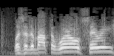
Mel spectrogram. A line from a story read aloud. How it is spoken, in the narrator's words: she asked, as though trying desperately hard to prompt him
